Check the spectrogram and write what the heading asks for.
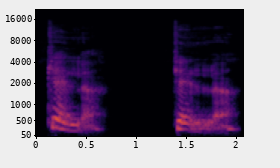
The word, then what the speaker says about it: quel: Quel, quel. So, the U is not pronounced, so the E is going to be pronounced as a E because it's before two consonants, which are the double L.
